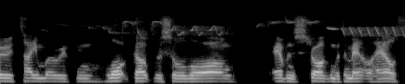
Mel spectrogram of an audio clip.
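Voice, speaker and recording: A man with a Scottish accent, fairly high pitch and monotone, flat intonation, in a dry, close sound with no echo. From Scotland. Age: 30s. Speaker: outdoor adventure instructor. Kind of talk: live virtual tour talk. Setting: outdoors in a forest on a video stream. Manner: fast.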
